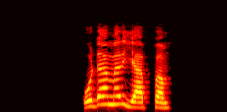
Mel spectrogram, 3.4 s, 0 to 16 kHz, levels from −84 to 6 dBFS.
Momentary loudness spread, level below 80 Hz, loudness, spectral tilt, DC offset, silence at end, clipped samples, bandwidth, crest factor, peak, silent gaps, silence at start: 6 LU; -78 dBFS; -21 LUFS; -5.5 dB/octave; under 0.1%; 0.9 s; under 0.1%; 7 kHz; 18 dB; -6 dBFS; 2.26-2.31 s; 1.25 s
